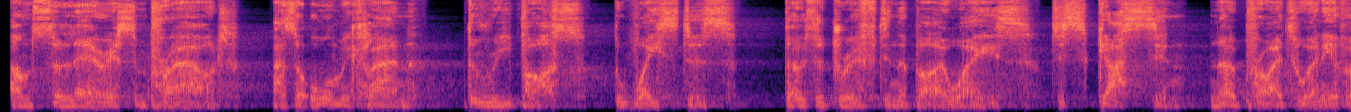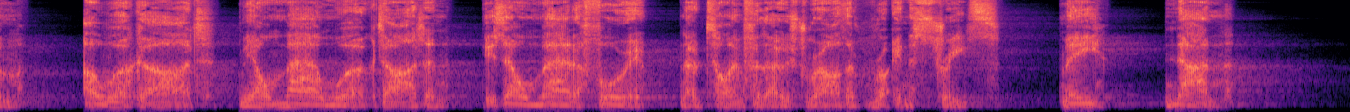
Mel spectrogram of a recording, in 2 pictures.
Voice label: Male Worker, Male One, en; Dialog; Warframe; Solaris Venus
